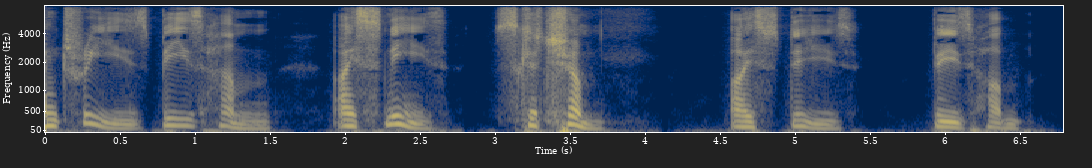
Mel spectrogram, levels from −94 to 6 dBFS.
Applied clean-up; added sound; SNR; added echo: none; none; none; none.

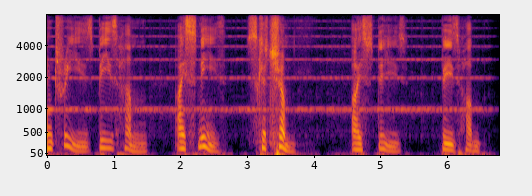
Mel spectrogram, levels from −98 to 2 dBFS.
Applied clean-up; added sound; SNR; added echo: none; Bowed string instrument; 15 dB; none.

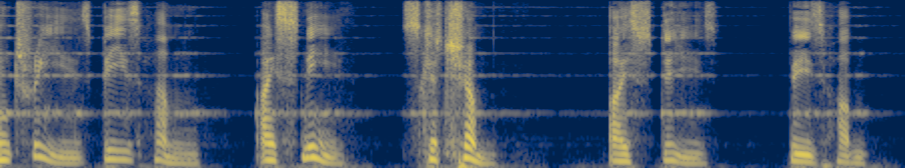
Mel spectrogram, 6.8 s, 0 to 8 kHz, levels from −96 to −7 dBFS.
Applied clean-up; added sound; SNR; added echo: neural mask model RNNoise.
